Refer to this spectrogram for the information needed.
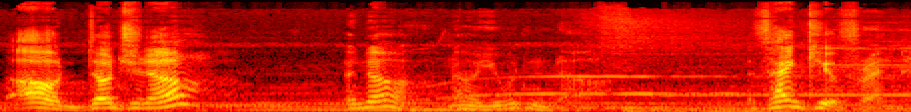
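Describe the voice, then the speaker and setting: A nervous, shifty archaeologist for a video game, with a higher male voice that swings widely in pitch. He stammers evasively and sounds eager and obsessive, over background music. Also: very animated, a little slow. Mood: excited, greedy. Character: nervous, lecherous, obsessive amateur archaeologist man. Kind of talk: video game character acting.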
